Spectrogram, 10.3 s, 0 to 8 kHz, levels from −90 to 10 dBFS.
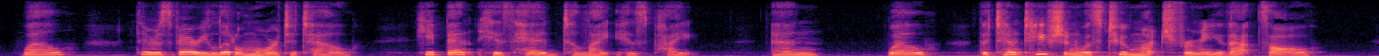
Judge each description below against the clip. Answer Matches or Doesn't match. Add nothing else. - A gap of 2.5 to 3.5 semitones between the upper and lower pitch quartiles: Doesn't match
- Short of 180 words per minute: Matches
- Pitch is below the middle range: Doesn't match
